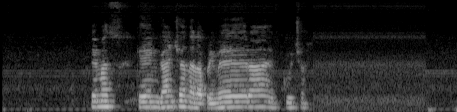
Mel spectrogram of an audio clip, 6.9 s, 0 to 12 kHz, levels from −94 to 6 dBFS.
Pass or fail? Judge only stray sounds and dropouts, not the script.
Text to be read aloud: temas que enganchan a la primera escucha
pass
